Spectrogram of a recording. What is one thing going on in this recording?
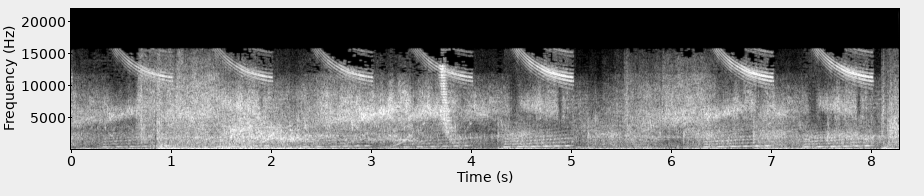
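Heavy guns fire in bursts with booming shots.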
